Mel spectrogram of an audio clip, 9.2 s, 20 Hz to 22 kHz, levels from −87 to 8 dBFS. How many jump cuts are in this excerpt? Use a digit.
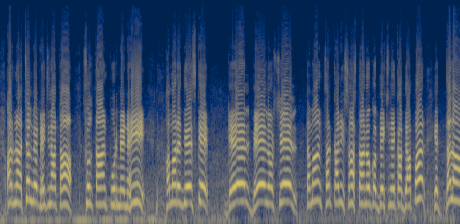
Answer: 1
